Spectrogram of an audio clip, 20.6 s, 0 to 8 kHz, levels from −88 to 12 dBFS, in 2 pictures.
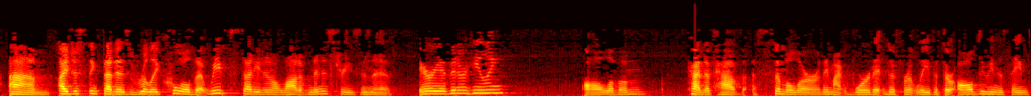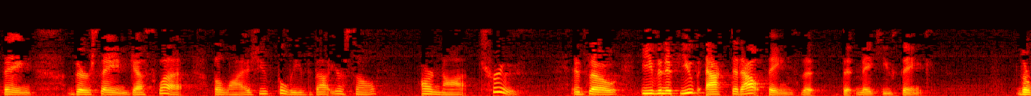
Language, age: English, 40-59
